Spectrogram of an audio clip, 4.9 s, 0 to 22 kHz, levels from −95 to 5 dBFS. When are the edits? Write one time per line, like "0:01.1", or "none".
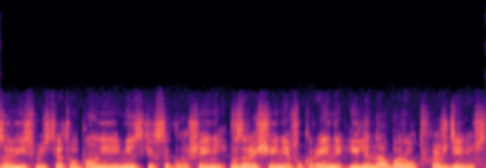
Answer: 0:02.3
0:03.0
